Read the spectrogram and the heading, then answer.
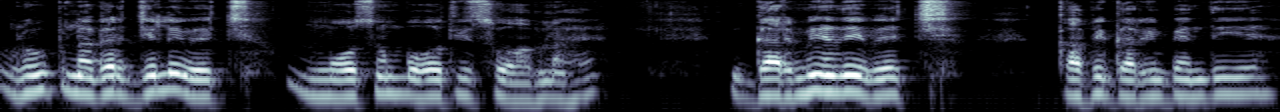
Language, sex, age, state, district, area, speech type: Punjabi, male, 60+, Punjab, Rupnagar, rural, spontaneous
